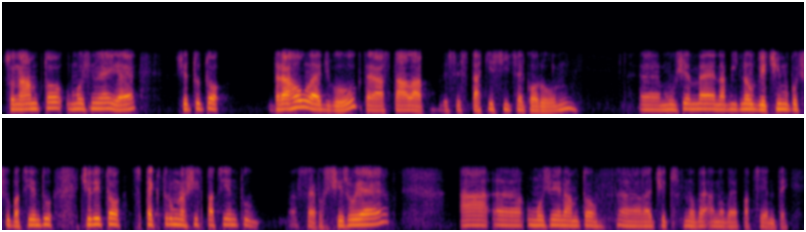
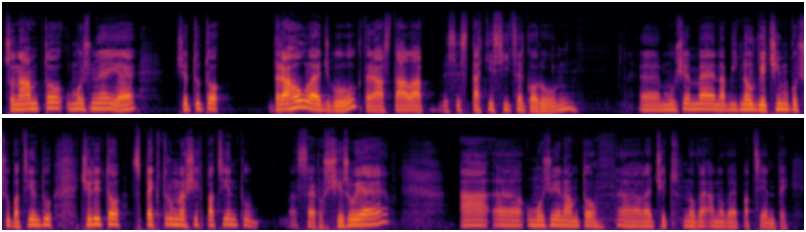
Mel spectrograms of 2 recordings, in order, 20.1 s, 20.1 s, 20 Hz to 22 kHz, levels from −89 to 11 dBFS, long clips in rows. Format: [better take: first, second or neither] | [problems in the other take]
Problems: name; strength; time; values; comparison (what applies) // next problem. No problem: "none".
second | garbled, watery; badly; nothing above 4 kHz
